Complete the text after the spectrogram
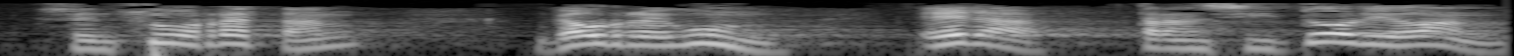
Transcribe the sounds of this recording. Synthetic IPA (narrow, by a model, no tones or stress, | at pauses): se̞nt͡suo̞re̞t̪aŋ | ɡawre̞ɣ̞un | e̞ɾat̪ɾansit̪o̞ɾio̞an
